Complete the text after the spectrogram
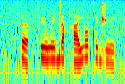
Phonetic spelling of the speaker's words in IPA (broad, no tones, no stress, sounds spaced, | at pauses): ǃʰ ə | tʰ y w y dʲ o qʰ e j o ǃ y d͡ʒ y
